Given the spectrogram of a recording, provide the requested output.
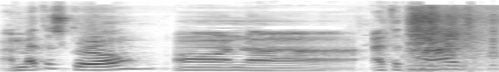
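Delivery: usual speaking voice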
